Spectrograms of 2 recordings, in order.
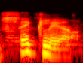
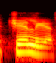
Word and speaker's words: Ceglia: I've been calling him Ceglia, but yeah, Ceglia sounds better, doesn't it?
